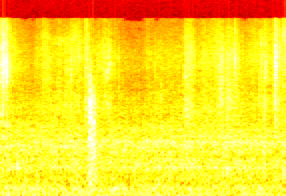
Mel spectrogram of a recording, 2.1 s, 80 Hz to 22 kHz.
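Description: Steady low rumble of road and engine noise inside the cabin of a Volvo B11R double-decker coach on the move, with one faint click a little past a third of the way in.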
